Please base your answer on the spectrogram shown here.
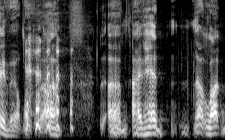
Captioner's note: laughing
